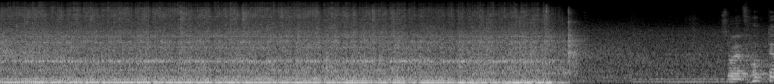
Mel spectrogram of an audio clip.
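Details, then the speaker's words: 1992 Yamaha XJ600 that sat unridden since the pandemic, running after carb cleaning, in neutral: an uneven, lumpy idle with an unsteady pulse for five seconds before it cuts out. Runs rough; owner suspects the carbs are badly out of sync. "i suspect these carbs are just really out of sync which is why it's running like an absolute turret"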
